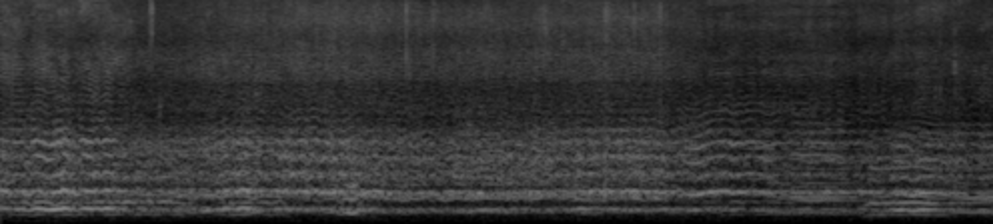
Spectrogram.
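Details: Slow-motion flight of German wasps: a dense, even wing hum with bright banded overtones, loudest at the start and easing slightly, the pitch wavering as wasps move about.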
